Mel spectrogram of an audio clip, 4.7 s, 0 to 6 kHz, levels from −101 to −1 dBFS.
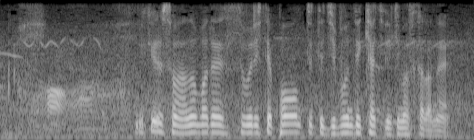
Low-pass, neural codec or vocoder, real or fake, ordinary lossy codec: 5.4 kHz; none; real; none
